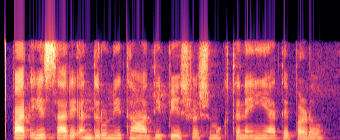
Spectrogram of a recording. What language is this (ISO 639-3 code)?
pan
